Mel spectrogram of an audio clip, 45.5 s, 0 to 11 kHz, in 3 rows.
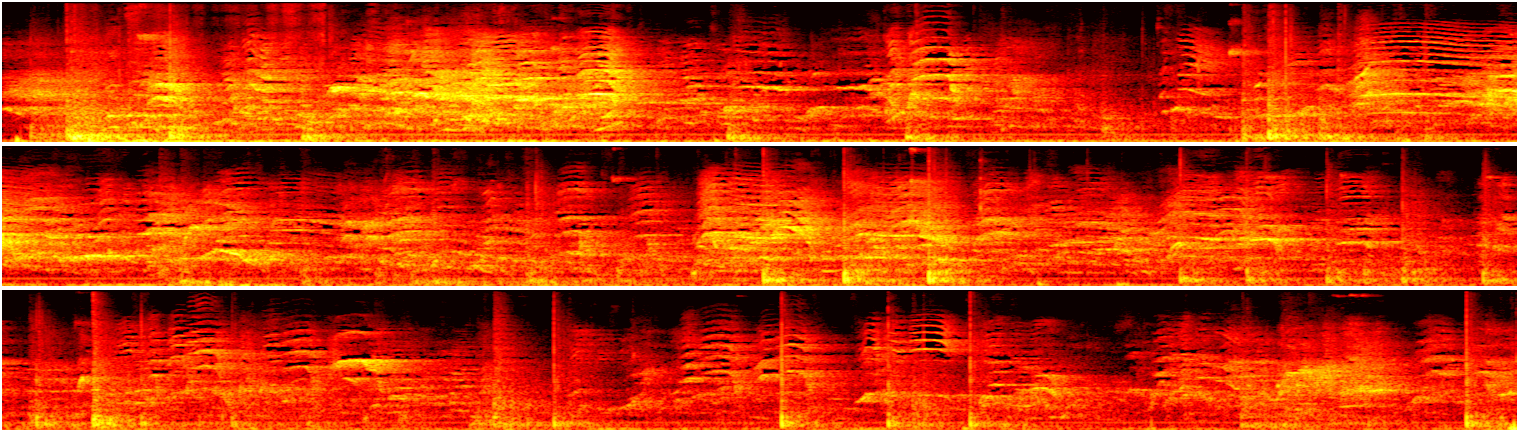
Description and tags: School Gym Children Playing Ambiance 3
Preteen kids playing basketball in the school gym. Recorded from the bench. Part 3 of 3.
